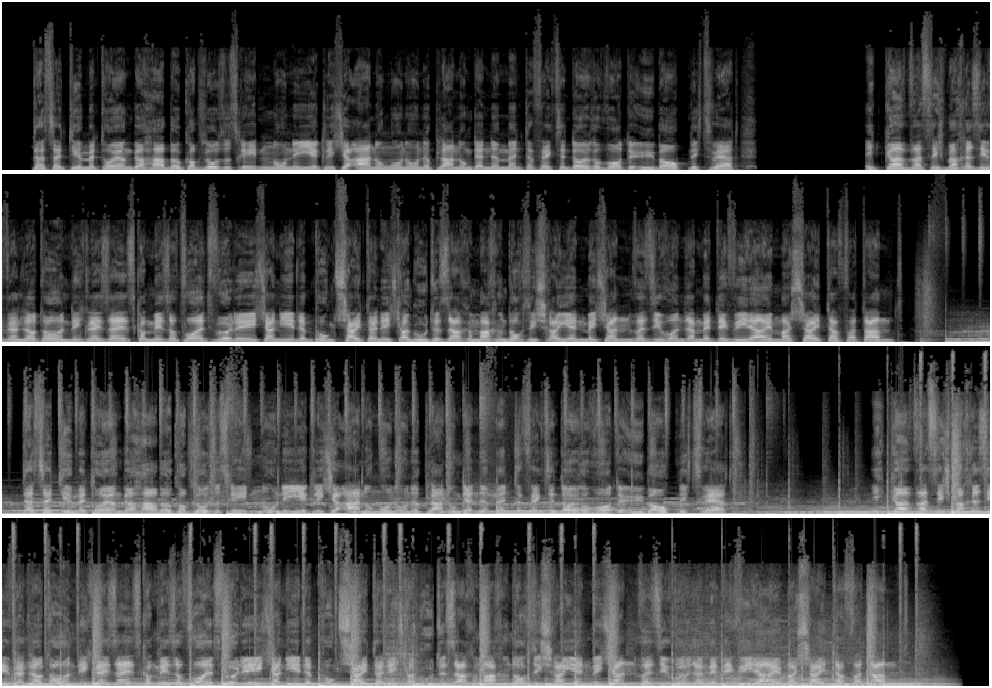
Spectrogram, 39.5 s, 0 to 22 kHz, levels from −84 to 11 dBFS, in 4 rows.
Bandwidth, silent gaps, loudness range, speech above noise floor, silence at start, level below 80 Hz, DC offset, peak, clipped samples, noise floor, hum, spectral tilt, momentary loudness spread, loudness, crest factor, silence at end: over 20 kHz; 7.55-8.52 s; 9 LU; over 77 dB; 0.3 s; -18 dBFS; under 0.1%; 0 dBFS; under 0.1%; under -90 dBFS; none; -5 dB/octave; 11 LU; -14 LUFS; 14 dB; 0.35 s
